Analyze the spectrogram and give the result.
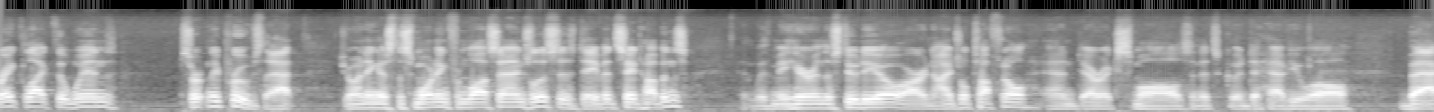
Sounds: Speech

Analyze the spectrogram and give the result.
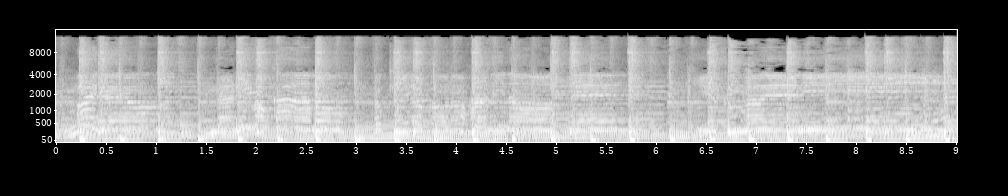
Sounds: Music

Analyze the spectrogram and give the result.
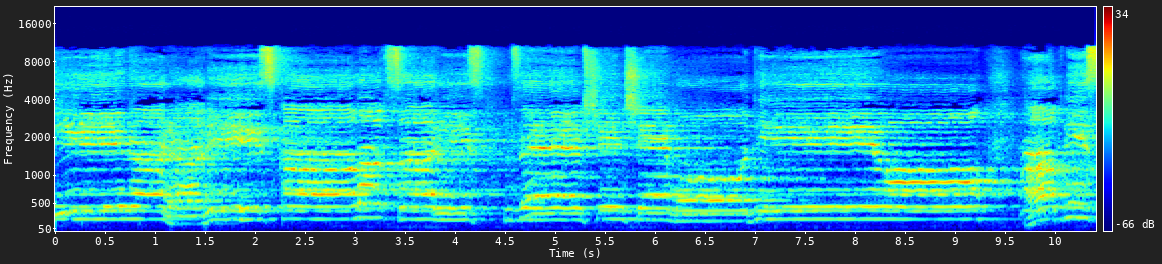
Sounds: Lullaby

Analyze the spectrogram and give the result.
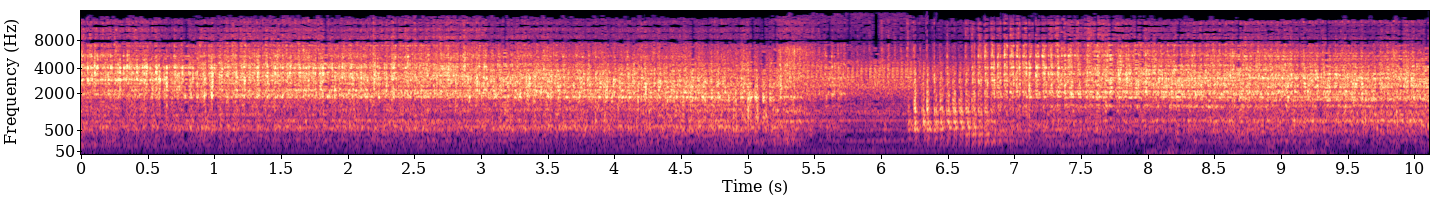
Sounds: lathe spinning

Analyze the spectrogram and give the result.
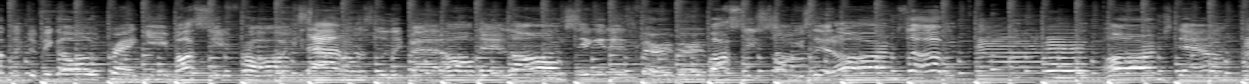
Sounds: Music

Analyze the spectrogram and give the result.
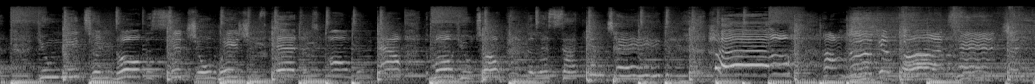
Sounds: Music

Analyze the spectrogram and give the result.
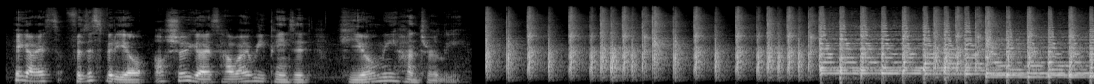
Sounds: Music, Speech

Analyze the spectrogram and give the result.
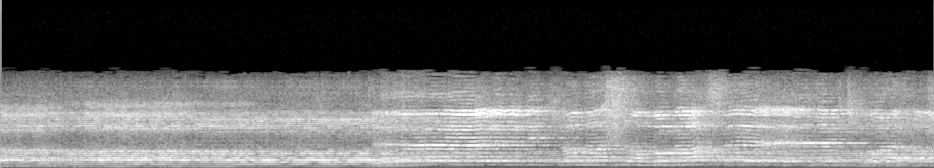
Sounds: Male singing

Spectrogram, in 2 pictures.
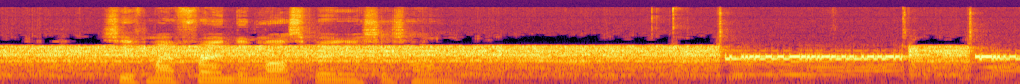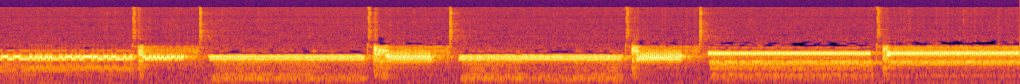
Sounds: Speech, Radio

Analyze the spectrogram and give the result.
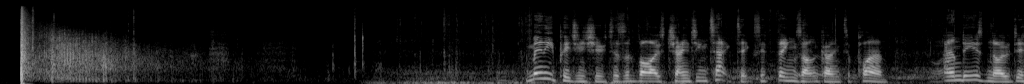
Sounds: dove

